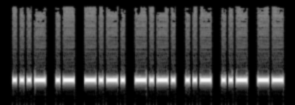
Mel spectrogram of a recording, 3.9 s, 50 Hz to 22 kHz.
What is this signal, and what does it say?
Morse code, heard as a keyed tone, about 25 wpm, 1000 Hz. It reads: VACCUUM
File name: qotdfiles / 25wpm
